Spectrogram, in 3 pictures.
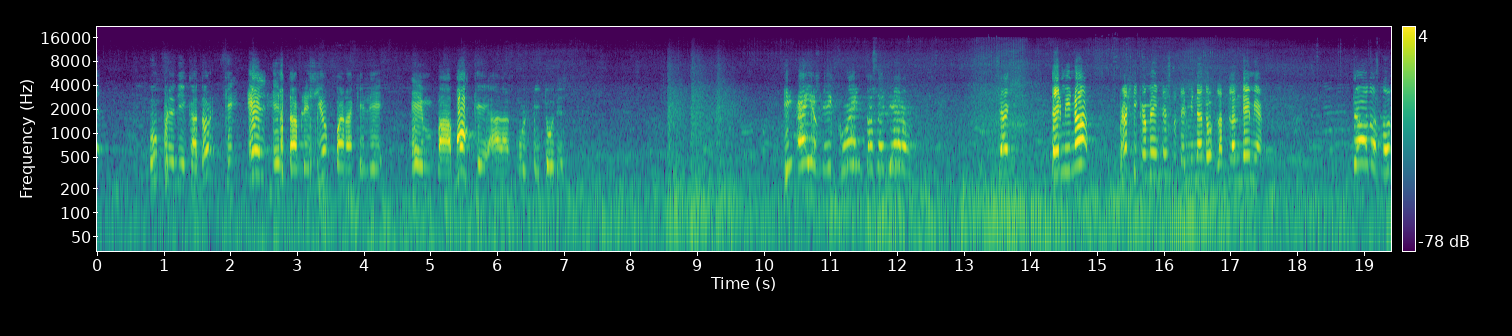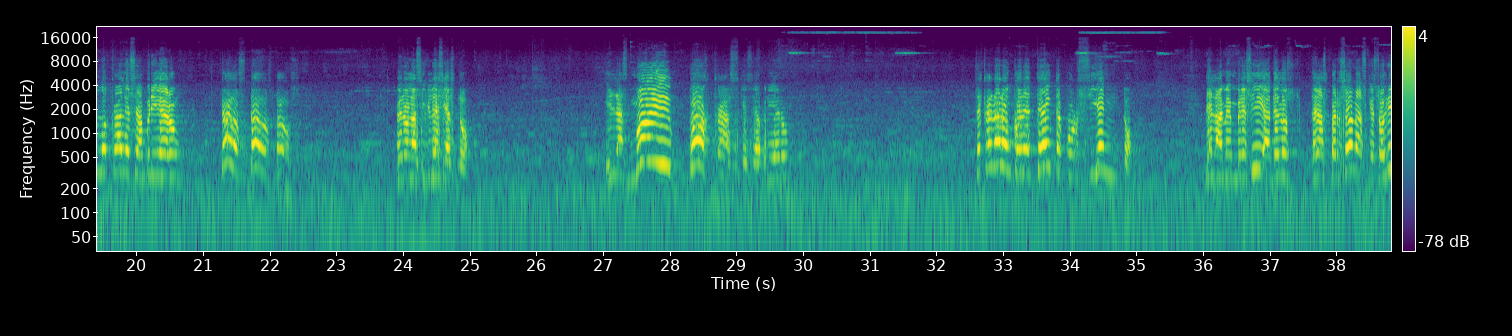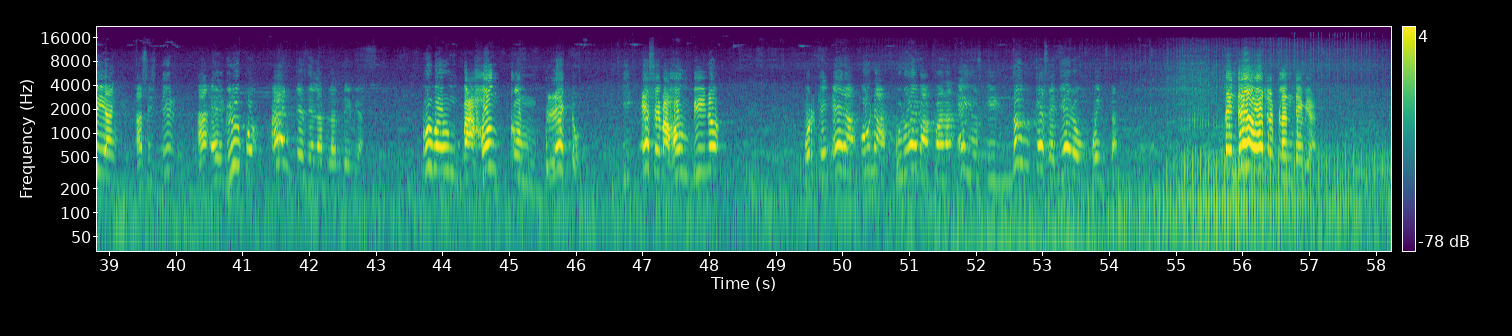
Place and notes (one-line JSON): {"title": "por calle 65 y, C., Centro, Mérida, Yuc., Mexique - Merida - le prédicateur", "date": "2021-10-24 11:00:00", "description": "Merida - Mexique\nLe prédicateur", "latitude": "20.96", "longitude": "-89.62", "altitude": "13", "timezone": "America/Merida"}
